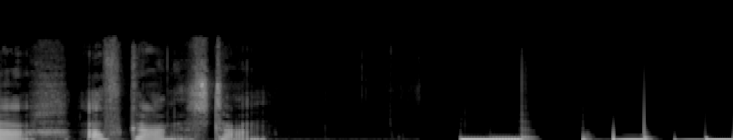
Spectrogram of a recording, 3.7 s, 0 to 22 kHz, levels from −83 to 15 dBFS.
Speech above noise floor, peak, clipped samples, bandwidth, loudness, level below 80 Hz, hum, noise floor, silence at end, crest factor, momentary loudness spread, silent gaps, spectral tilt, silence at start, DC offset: 45 dB; -4 dBFS; under 0.1%; 14.5 kHz; -22 LUFS; -30 dBFS; none; -70 dBFS; 0 s; 16 dB; 14 LU; 2.10-2.15 s; -6 dB/octave; 0 s; under 0.1%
